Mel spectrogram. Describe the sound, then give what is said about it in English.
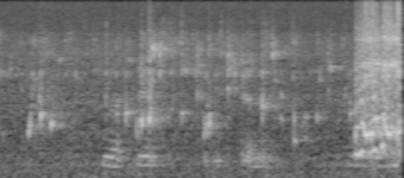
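Liquid glugs and splashes as it pours from a can punctured with two holes, irregular gurgles building into a steadier, louder gush at the end, with faint voices murmuring underneath. “How come you pour with two?”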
